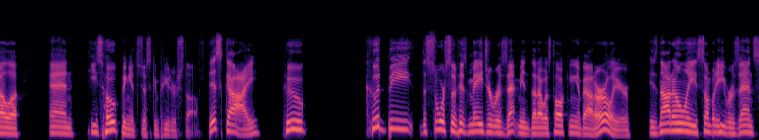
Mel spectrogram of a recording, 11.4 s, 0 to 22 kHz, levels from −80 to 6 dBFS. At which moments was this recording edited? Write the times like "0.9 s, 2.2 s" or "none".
none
